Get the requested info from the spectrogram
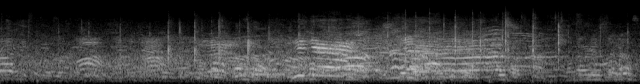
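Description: Several men shouting and calling at once at a football match, their voices overlapping and growing loudest in the middle as an attack develops.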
